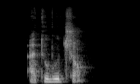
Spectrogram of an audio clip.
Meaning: constantly, at every turn, especially if inappropriate or for no good reason
- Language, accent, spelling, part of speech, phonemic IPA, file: French, France, à tout bout de champ, adverb, /a tu bu d(ə) ʃɑ̃/, LL-Q150 (fra)-à tout bout de champ.wav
